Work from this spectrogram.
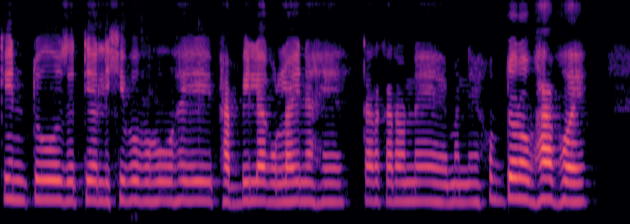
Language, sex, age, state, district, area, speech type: Assamese, female, 45-60, Assam, Goalpara, rural, spontaneous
